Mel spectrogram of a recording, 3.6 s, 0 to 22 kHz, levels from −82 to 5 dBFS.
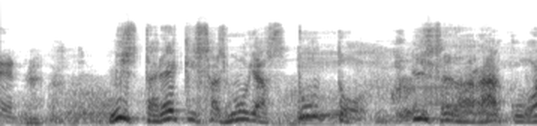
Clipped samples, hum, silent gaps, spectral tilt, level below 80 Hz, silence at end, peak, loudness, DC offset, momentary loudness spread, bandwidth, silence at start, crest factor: under 0.1%; none; none; -5.5 dB/octave; -60 dBFS; 0 s; -2 dBFS; -20 LUFS; under 0.1%; 10 LU; 10.5 kHz; 0 s; 18 dB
